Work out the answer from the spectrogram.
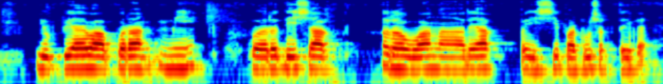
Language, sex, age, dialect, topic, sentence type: Marathi, male, 25-30, Southern Konkan, banking, question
